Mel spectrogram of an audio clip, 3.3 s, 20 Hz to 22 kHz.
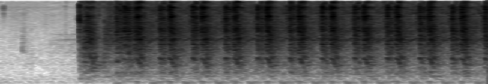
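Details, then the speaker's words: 2020 Keeway RKS 125 fuel-injected motorcycle, noid light on the injector: starter cranks at a steady, rapid beat but it never catches; no injector pulse from the ECU, so no fuel delivered, crank no start. "not getting anything so basically you're not getting any fuel into the engine so it won't roll"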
